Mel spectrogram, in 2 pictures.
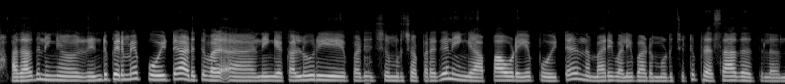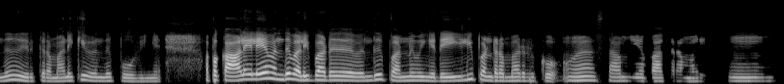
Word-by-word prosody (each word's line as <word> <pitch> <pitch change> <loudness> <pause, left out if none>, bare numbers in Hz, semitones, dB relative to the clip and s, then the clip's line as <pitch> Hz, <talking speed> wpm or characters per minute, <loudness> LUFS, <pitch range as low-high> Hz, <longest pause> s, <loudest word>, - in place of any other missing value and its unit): அதாவது 180 +6 +2
நீங்க 205 -1 -1
அ - - 0 0.2
2 205 +5 0
பேருமே 235 +1 +2
போயிட்டு 215 +2 +3
அடுத்து 215 -3 +2
வ - - +5 0.2
அ - - 0 0.3
நீங்க 185 0 +1
கல்லூரி 205 +3 +2 0.3
படிச்சு 180 +1 -5
முடிச்ச 175 0 -4
பிறகு, 180 +7 -2
நீங்க 195 -5 -1
அப்பாவோடையே 185 +1 +1
போயிட்டு 170 +5 -3
இந்த 195 - -3
மாரி 180 +2 -1
வழிபாடு 175 0 -3
முடிச்சுட்டு, 170 +6 -8
பிரசாதத்துல 175 -2 -2
வந்து 170 +6 -2 0.2
இருக்கிற 165 -1 -6
மாணிக்கு 170 +6 -2
வந்து 165 0 -3
போவீங்க. 145 0 -6 0.5
அப்போ 210 - +1
காலையிலேயே 235 +8 +8
வந்து 250 +1 +4
வழிபாடு 200 0 +3 0.3
வந்து 190 +6 0
பண்ணுவீங்க, 180 0 +1
டெய்லி 185 +7 +1
பண்ற 175 -3 0
மாரி 175 0 -2
இருக்கும். 160 -2 -6 0.2
அ - - +1 0.2
சாமியை 165 -2 -6
பார்க்குற 155 0 -6
மாரி. 150 0 -11 0.3
ம். 160 0 -5
180 Hz, 160 wpm, -22 LUFS, 170-200 Hz, 0.5 s, காலையிலேயே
